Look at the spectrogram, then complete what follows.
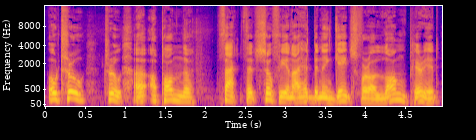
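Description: Man voicing an earnest, stammering young gentleman lawyer. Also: medium pitch, normal speed, no echo, studio quality, pitched above the performer's own voice, natural voice. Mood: earnest, rambling. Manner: hesitant, stammering, effusively polite. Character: earnest, cheerful, modest young male lawyer, eagerly confiding. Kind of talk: audiobook character dialogue.

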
